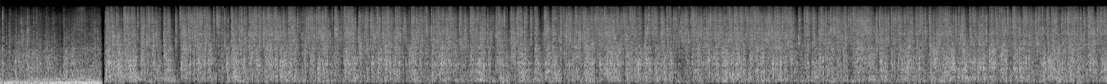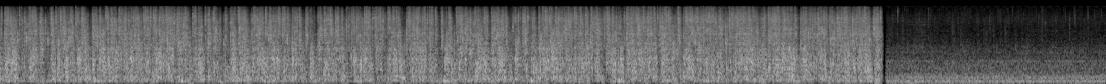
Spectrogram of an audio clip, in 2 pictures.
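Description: Hail drumming on a vehicle's roof, hood and windshield, heard from inside the cab as a loud, dense rattle of countless small impacts. It cuts off suddenly about two seconds before the end, leaving a much quieter steady noise.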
